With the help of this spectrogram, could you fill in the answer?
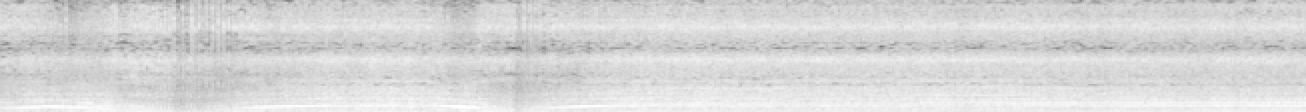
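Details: Poulan handheld two-stroke leaf blower after fuel line replacement: surges and sags twice, then holds a steadier buzz; suspected dirt in the carburetor, probably from a broken primer bulb.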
